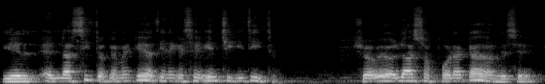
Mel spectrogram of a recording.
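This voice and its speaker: At a workroom table, an older man with a slightly high, gravelly, warm voice demonstrates a fishing rig at a moderate pace. The tutorial is hands-on and chatty, and he keeps asking his viewers "¿eh?" and "¿ves?". The recording has a roomy quality.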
